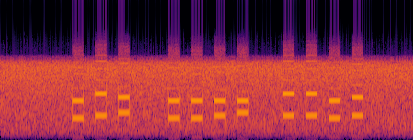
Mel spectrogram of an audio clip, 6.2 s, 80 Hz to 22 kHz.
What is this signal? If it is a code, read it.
DTMF, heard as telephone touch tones, dialled by machine, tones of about 170 ms, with phone line noise. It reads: 168 1147 6615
